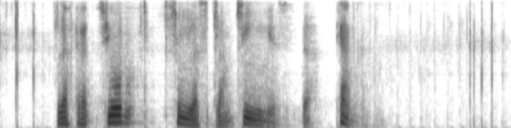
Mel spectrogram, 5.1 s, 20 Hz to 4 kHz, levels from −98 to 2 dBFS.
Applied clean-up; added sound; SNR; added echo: neural separator model SepFormer WHAMR!.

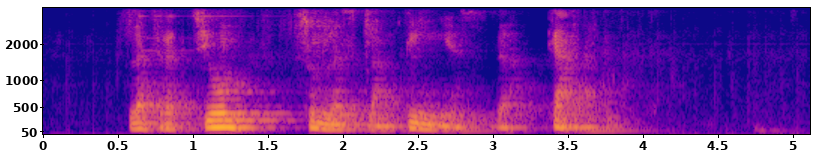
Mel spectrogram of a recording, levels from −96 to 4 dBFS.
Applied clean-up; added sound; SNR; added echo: neural separator model SepFormer DNS4.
